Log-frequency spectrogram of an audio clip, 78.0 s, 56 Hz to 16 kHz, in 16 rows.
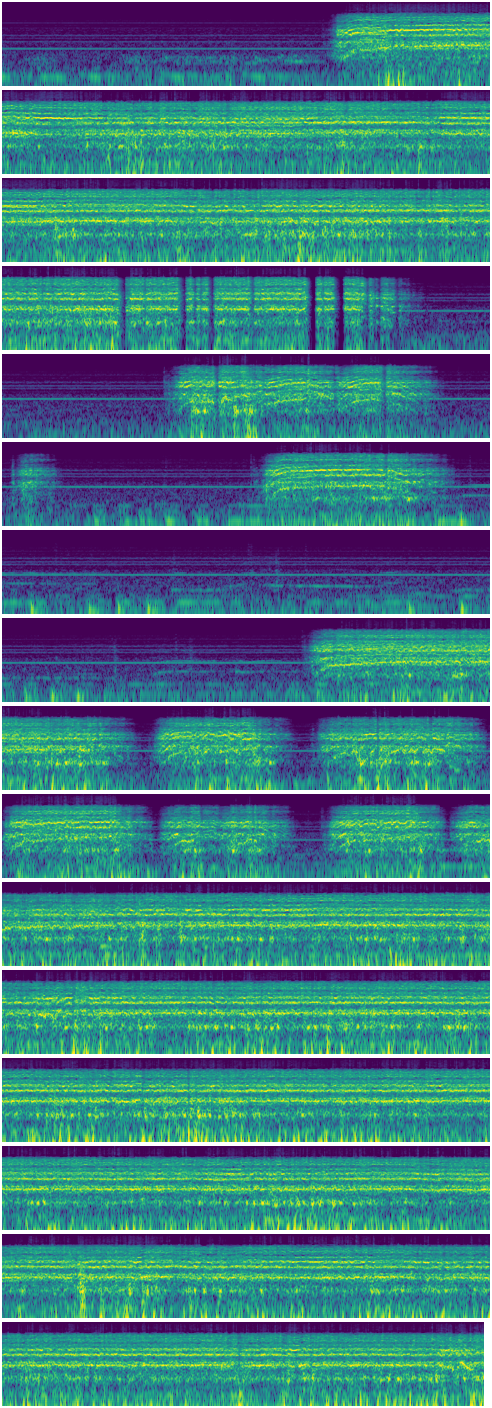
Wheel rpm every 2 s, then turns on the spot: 0, 40, 200, 210, 230, 230, 230, 230, 230, 50, 20, 90, 0, 100, 30, 0, 0, 0, 70, 180, 100, 140, 120, 100, 170, 220, 220, 230, 240, 230, 230, 230, 230, 230, 230, 220, 220, 230, 230.
none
